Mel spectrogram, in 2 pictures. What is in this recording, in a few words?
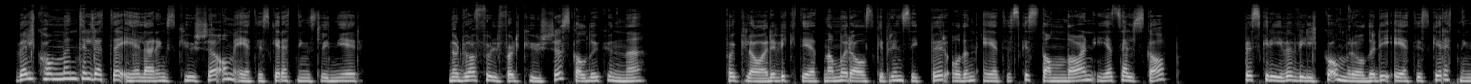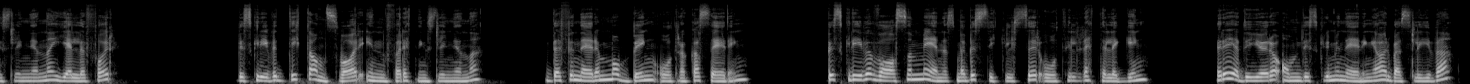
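Norwegian female e-learning ethical guide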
